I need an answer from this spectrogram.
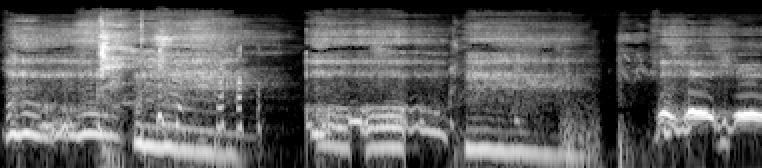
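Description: Heavy, strained breathing mixed with voiced groans comes in three long bursts, separated by short pauses near the three- and six-second marks.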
